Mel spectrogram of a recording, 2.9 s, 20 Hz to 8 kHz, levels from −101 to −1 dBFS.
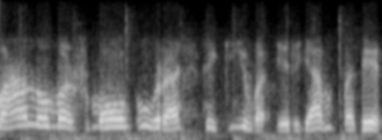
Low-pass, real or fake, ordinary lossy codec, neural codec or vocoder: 7.2 kHz; fake; Opus, 32 kbps; codec, 16 kHz, 16 kbps, FreqCodec, smaller model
